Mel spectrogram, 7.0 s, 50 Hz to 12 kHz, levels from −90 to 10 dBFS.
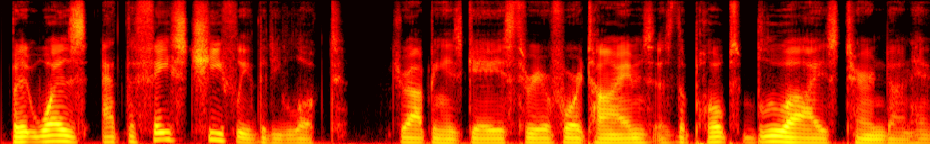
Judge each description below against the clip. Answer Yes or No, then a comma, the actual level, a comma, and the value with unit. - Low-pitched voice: Yes, low, 100 Hz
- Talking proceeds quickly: Yes, fast, 215 wpm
